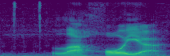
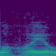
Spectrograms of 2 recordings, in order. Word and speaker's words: La Jolla: not English remember and the last one La Jolla California also not English pretty cool huh how'd you like to spend again in La Jolla with myself I hope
